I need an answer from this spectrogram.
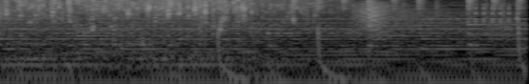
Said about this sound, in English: so he gets a refill of water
